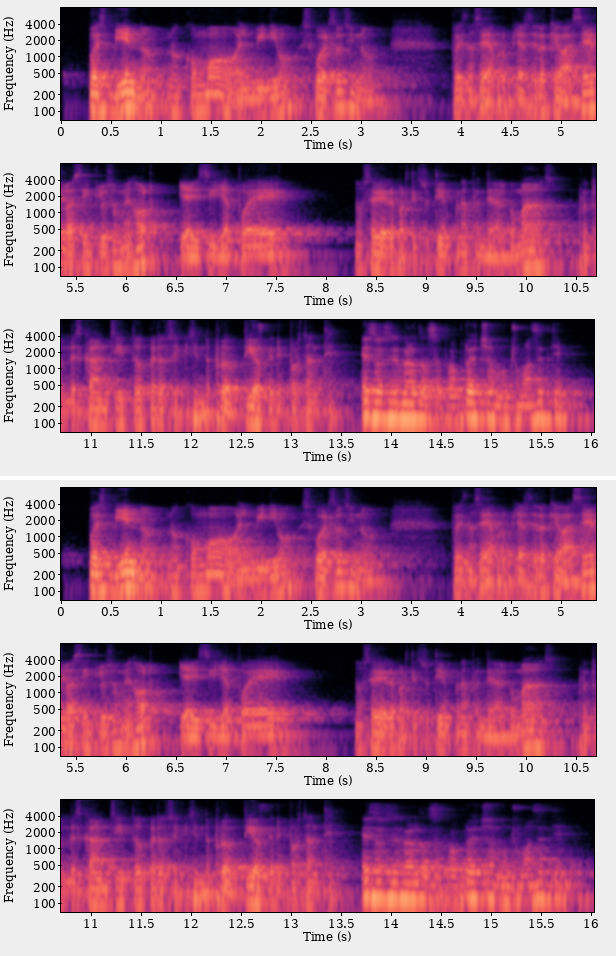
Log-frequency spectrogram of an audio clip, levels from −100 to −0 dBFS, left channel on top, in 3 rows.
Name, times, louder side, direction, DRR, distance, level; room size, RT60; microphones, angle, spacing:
voice 1, 0.3-6.3 6.5-7.6 8.3-10.2 10.5-13.4, equal, 10° left, 3 dB, 0.6 m, -30 dB
voice 2, 13.7-15.8, left 2 dB, 65° left, 7 dB, 1.0 m, -27 dB
8.9 x 5.9 x 6.9 m, 1.2 s
head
